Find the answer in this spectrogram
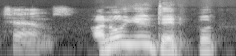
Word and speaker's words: Thames: in it got onto Americans try to pronounce Thames they all say themes I said Thames I know you did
